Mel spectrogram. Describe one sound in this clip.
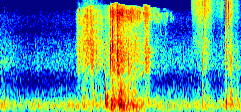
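A plant rustles as it is pulled up.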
